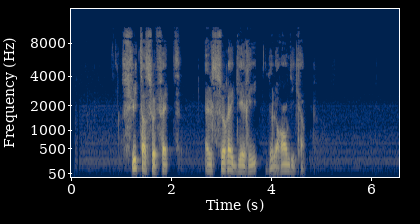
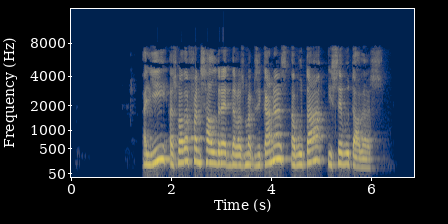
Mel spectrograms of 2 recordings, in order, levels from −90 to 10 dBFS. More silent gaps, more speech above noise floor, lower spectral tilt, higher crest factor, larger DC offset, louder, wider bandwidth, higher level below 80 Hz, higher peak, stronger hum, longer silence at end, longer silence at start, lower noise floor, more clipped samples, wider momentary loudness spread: neither; second, 44 dB vs over 77 dB; second, -4.5 dB/octave vs -6 dB/octave; first, 24 dB vs 14 dB; neither; second, -21 LUFS vs -13 LUFS; first, 11.5 kHz vs 7.8 kHz; about the same, -60 dBFS vs -62 dBFS; about the same, 0 dBFS vs 0 dBFS; neither; first, 1.9 s vs 0.7 s; second, 1.05 s vs 1.45 s; second, -65 dBFS vs under -90 dBFS; neither; first, 19 LU vs 7 LU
